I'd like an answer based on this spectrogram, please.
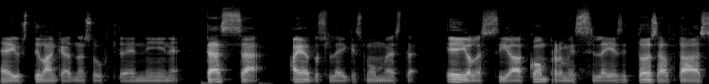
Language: Finnish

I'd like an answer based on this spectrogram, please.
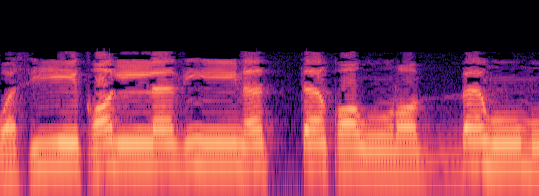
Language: Arabic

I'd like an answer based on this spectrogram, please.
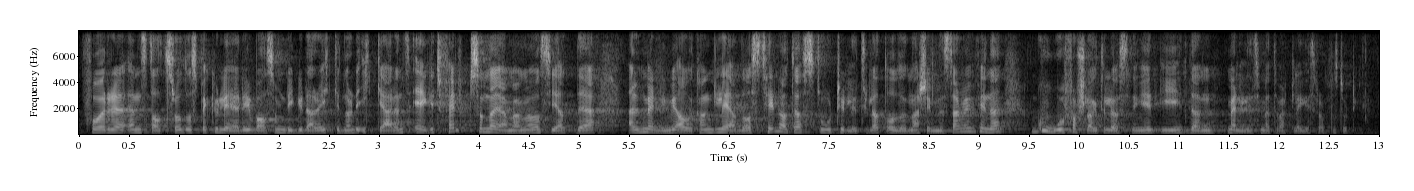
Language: Norwegian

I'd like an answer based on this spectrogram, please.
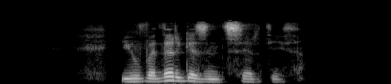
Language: Kabyle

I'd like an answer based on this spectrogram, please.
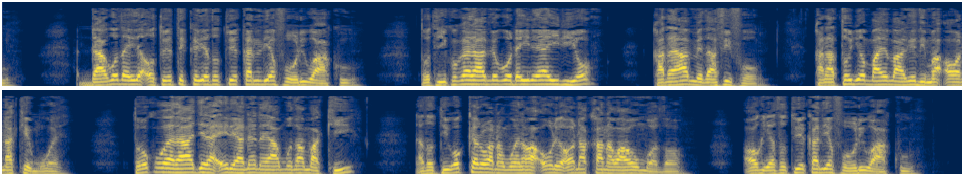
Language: Kikuyu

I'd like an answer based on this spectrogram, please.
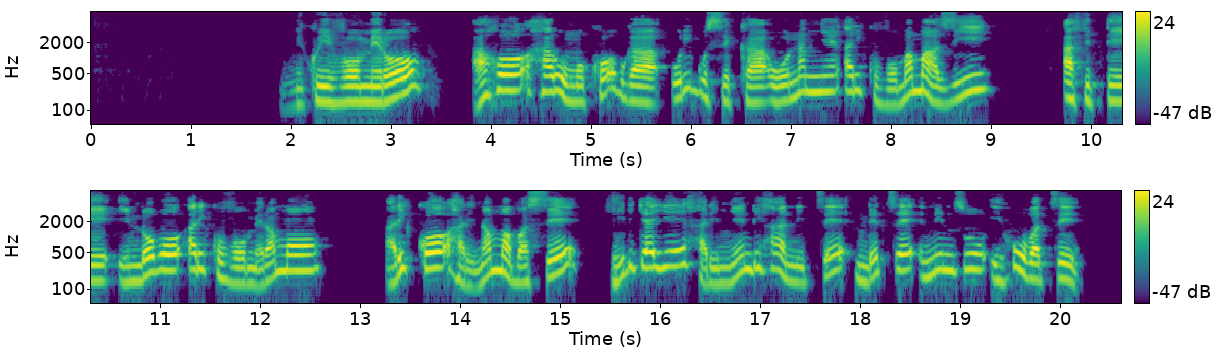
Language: Kinyarwanda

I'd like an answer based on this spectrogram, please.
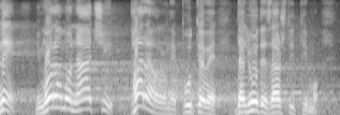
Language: Serbian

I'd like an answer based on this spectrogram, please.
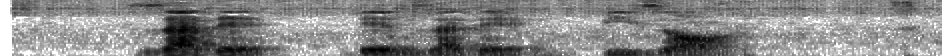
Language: Persian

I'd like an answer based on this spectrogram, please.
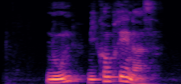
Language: Esperanto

